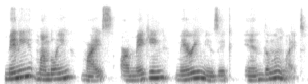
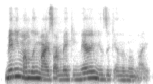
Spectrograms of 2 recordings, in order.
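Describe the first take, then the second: First: It is said at a slow pace. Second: It is said at a fast pace. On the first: "we do want to start off slow" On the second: "I'm going to say it faster"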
